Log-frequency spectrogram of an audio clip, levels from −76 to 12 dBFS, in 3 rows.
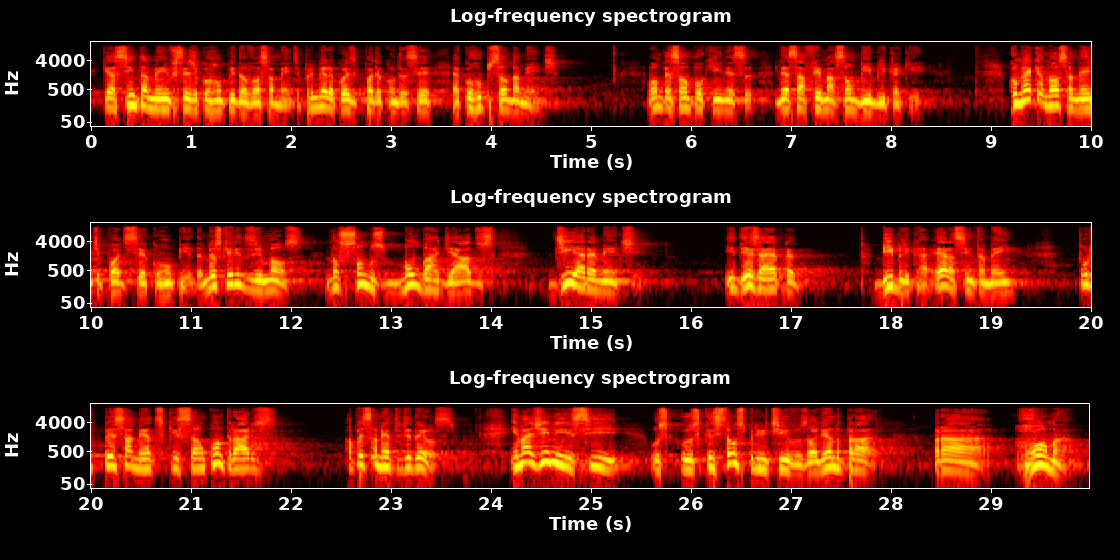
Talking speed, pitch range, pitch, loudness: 140 wpm, 145-225 Hz, 180 Hz, -18 LUFS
